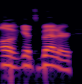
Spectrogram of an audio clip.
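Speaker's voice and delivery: ordinary delivery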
